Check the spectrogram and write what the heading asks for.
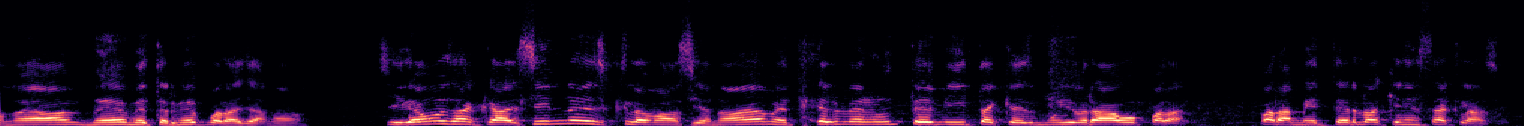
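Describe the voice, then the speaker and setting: High-voiced man teaching online. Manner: patient, explanatory, mixes English examples. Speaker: English teacher. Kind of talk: online class explanation. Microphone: video call.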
